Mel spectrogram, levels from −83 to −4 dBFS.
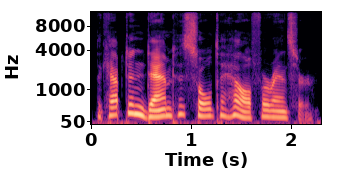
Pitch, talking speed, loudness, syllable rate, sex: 160 Hz, 235 wpm, -18 LUFS, 5.6 syllables/s, male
